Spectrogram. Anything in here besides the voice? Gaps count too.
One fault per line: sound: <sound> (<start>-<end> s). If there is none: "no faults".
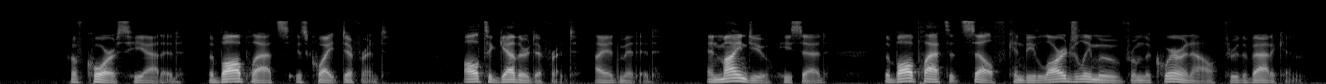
no faults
